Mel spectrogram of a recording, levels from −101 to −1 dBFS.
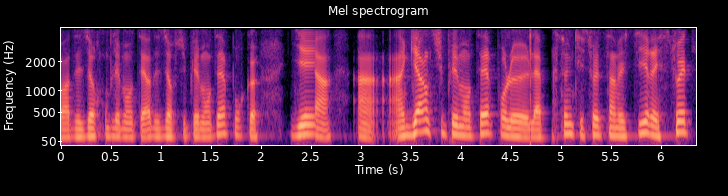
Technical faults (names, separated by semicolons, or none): burst of packet loss; uninitialised buffer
